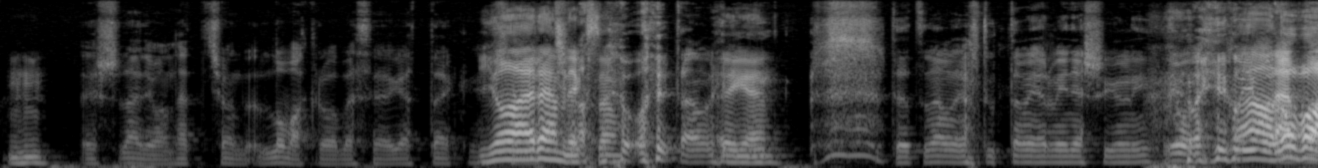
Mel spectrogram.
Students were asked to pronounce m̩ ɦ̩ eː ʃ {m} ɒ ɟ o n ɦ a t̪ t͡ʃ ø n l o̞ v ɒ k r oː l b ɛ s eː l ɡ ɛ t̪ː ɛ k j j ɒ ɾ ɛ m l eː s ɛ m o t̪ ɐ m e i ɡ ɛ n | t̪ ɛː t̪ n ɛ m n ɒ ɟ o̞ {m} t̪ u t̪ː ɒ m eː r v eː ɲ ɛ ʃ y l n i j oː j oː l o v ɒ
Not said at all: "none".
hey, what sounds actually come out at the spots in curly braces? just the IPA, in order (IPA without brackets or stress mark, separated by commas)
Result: n, n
